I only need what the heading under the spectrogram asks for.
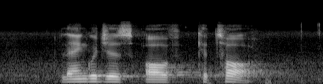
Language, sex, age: English, male, 22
